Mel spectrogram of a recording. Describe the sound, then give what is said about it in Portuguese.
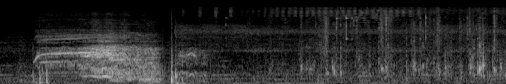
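A horse lets out a loud, drawn-out whinny, then steady hoofbeats clip-clop along at a walking pace, without any voices. “Vocês saem pelos portões e vão cavalgar à noite se distanciando, é isso?”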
